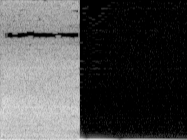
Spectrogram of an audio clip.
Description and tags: Yet another clank sound.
